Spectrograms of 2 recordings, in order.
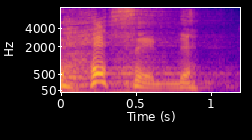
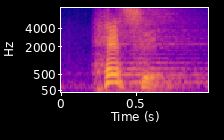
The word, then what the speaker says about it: chesed: It is in the Hebrew, the word hesed. Hesed. It is spelled with a C-H on the front of it in Hebrew. C-H-E-S-E-D. Hesed.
